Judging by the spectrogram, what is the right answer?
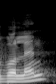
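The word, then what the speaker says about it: باء: বা আবারো বলেন বা। অনেকে আমরা এই অক্ষরটাকে বে বলি। আলি বেতে সে। এরকম যারা পড়বেন তাদের উচ্চারণ সহি হবে না। ভুল হবে। তাহলে এ অক্ষরের নাম বা। এটার নাম বা।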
